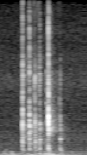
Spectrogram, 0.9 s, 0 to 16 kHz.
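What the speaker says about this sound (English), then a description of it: "Oh, can I type with the keyboard?" Quick burst of keystrokes on a computer keyboard during a PC game of Destiny 2, roughly seven close, crisp clicks tapped in an uneven rhythm over about half a second, with no talking.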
